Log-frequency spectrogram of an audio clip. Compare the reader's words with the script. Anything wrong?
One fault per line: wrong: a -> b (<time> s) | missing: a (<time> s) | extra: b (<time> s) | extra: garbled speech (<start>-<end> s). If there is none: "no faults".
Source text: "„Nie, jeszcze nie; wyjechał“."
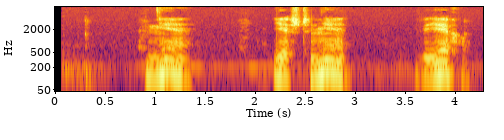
no faults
